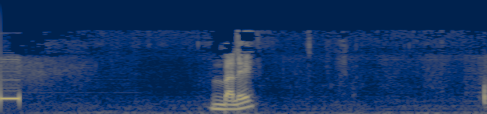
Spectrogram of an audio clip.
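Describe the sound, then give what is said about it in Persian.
A telephone call being connected on a radio call-in show: a short steady electronic tone at the start, a brief burst of voice in the middle, then another tone beginning right at the end. “بله بفرمایید، تماس شما برقرار شده.”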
